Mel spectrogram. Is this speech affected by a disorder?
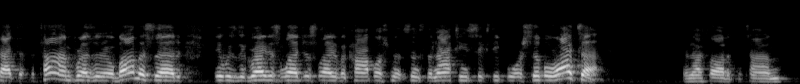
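No.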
